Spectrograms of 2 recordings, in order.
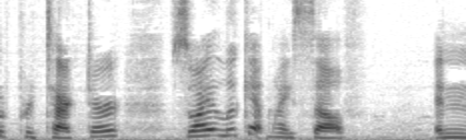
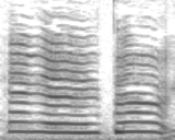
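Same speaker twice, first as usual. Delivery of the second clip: much higher, light chirpy hey hey; high girly voice; 14 semitones higher, slower than usual. Shown as a demonstration. Showing the high voice she does not have, much higher. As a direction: chirp it up high like a little girl. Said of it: "my voice is not like".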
